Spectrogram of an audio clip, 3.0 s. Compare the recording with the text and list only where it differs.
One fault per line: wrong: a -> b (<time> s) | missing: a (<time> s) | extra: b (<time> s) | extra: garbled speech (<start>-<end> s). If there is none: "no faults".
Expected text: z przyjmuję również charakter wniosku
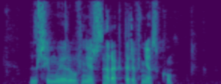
no faults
